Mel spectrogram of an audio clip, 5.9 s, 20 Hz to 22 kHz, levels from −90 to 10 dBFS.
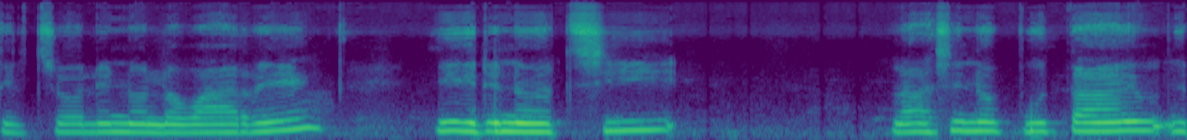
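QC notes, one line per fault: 0.25–1.71 s, automatic gain rising: The level climbs by about 5 dB over roughly one and a half seconds. The gain control judged the input too quiet and turned itself up slowly. The voice and the background noise swell together.
2.41–2.47 s, one channel drops out: For about 60 ms the level dips abruptly by about 6 dB, then recovers. This is likely one stereo channel going silent. In the mono sum, the content shared by both channels then halves, and anything unique to that side vanishes.
3.52–4.70 s, repeated packet loss (robotic sound): Repeated short holes chop the speech here, the longest about 22 ms. Each hole is patched by extending the previous sound, about 120 ms of fill in total. The stacked repeats give a choppy, robotic texture.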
